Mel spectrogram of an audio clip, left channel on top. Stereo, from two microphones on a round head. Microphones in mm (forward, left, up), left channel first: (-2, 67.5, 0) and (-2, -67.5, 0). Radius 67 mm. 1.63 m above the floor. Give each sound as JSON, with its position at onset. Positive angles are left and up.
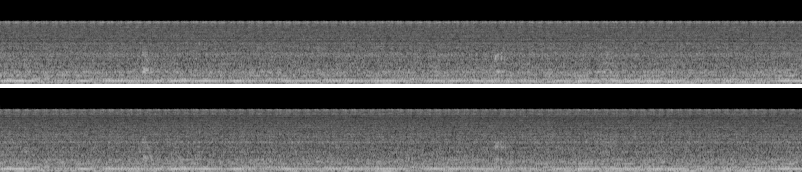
{"t": 0.0, "sound": "an insect", "side_deg": 70, "distance_m": 3.0}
